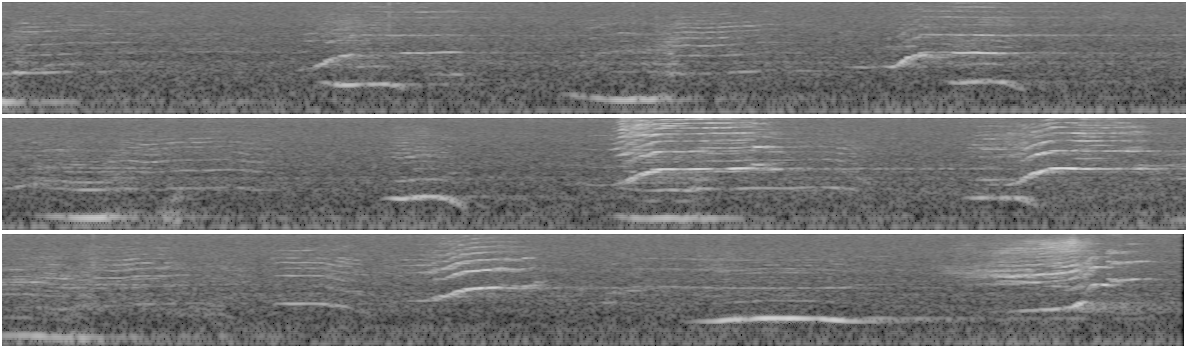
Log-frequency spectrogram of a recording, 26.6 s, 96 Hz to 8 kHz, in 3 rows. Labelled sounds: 0.1	0.8	humpback whale, 1.4 to 3.0 kHz
2.4	3.5	humpback whale, 0.80 to 5.4 kHz
4.6	5.9	humpback whale, 1.3 to 3.3 kHz
6.8	7.7	humpback whale, 0.80 to 7.8 kHz
9.7	10.7	humpback whale, 0.96 to 3.1 kHz
11.8	12.2	humpback whale, 1.6 to 1.9 kHz
13.6	15.6	humpback whale, 0.80 to 7.7 kHz
16.2	20.4	humpback whale, 0.80 to 7.7 kHz
20.8	21.9	humpback whale, 0.80 to 6.0 kHz
24.9	26.5	humpback whale, 0.80 to 4.1 kHz

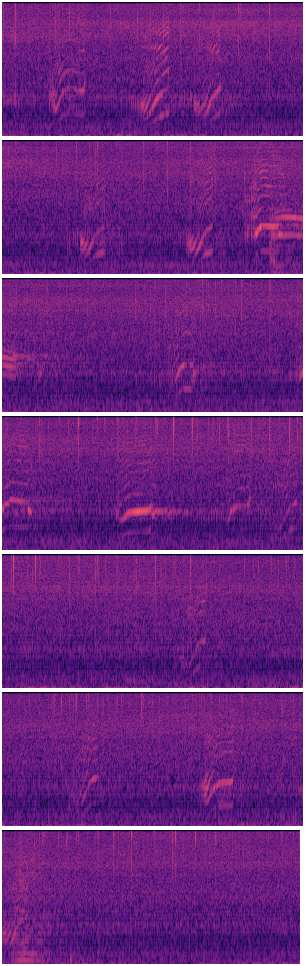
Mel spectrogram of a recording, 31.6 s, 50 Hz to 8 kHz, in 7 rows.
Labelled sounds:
0.9	1.2	killer whale, southern resident, 1.5 to 1.7 kHz
2.1	2.5	killer whale, southern resident, 0.47 to 1.1 kHz
8.3	8.7	killer whale, southern resident, 0.89 to 1.2 kHz
13.5	13.9	killer whale, southern resident, 0.75 to 1.2 kHz
15.3	15.8	killer whale, southern resident, 0.68 to 1.1 kHz
16.9	17.3	killer whale, southern resident, 0.70 to 1.1 kHz
25.6	26.1	killer whale, southern resident, 0.58 to 1.2 kHz

